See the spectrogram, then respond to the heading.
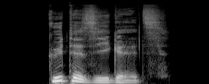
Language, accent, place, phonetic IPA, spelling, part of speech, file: German, Germany, Berlin, [ˈɡyːtəˌziːɡl̩s], Gütesiegels, noun, De-Gütesiegels.ogg
- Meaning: genitive singular of Gütesiegel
